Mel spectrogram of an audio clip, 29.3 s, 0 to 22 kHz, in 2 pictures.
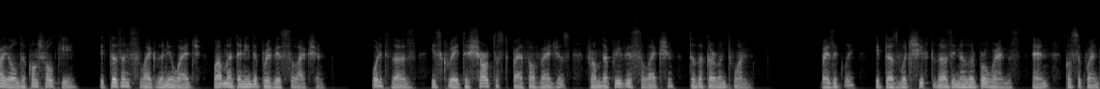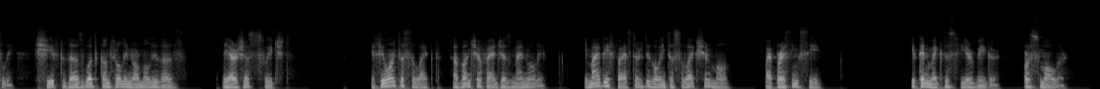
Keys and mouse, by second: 22.7 click, 23.4 c.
